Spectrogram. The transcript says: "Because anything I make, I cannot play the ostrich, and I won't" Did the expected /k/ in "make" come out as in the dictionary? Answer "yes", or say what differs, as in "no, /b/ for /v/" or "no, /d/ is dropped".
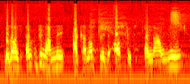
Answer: no, /k/ is dropped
